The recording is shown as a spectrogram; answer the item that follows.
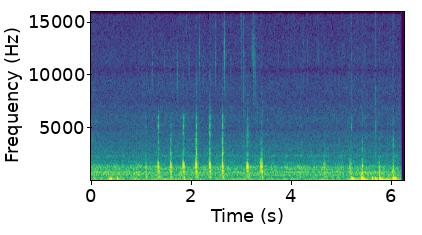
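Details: A chinchilla makes quick, faint, dry clicks, several each second; owner wonders whether he is grinding his teeth or vocalising.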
